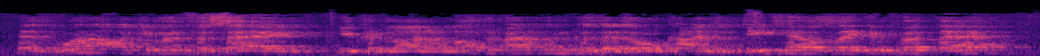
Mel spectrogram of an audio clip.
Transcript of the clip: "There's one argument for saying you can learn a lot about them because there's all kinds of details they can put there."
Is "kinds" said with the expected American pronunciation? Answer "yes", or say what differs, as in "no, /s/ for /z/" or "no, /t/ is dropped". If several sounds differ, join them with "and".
yes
